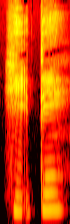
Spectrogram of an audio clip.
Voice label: "hitiñ", apatani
